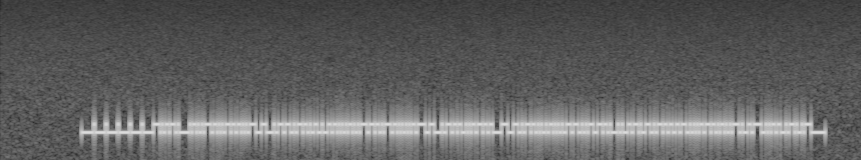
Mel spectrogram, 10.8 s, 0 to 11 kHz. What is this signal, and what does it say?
RTTY (50 baud, 170 Hz shift), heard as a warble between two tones, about 660 Hz centre. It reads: DER ROMAN WURDE ERSTMALS VON FRANZ KUHN INS DEUTSCHE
